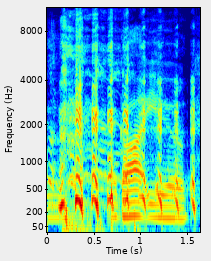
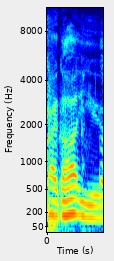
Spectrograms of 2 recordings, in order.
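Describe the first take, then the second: First: Much higher, louder and very slow; drawn-out promise. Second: Said in the usual way. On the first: Retold or imitated. Promising the kids she'll send the video, stretched high and slow. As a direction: stretch it out high and sing-song.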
